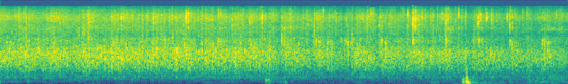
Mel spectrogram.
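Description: Audience applause at a French business conference session, a steady wash of clapping from a large crowd, sustained and fairly distant, with no talk over it.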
